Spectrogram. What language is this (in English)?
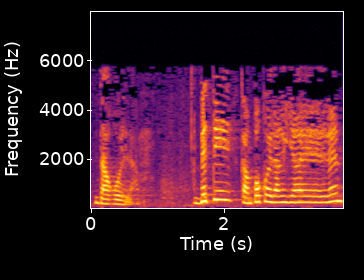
Basque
